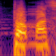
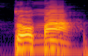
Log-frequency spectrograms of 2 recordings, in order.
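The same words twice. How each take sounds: First: The final S is sounded, English style. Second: The final S is silent, French style.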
